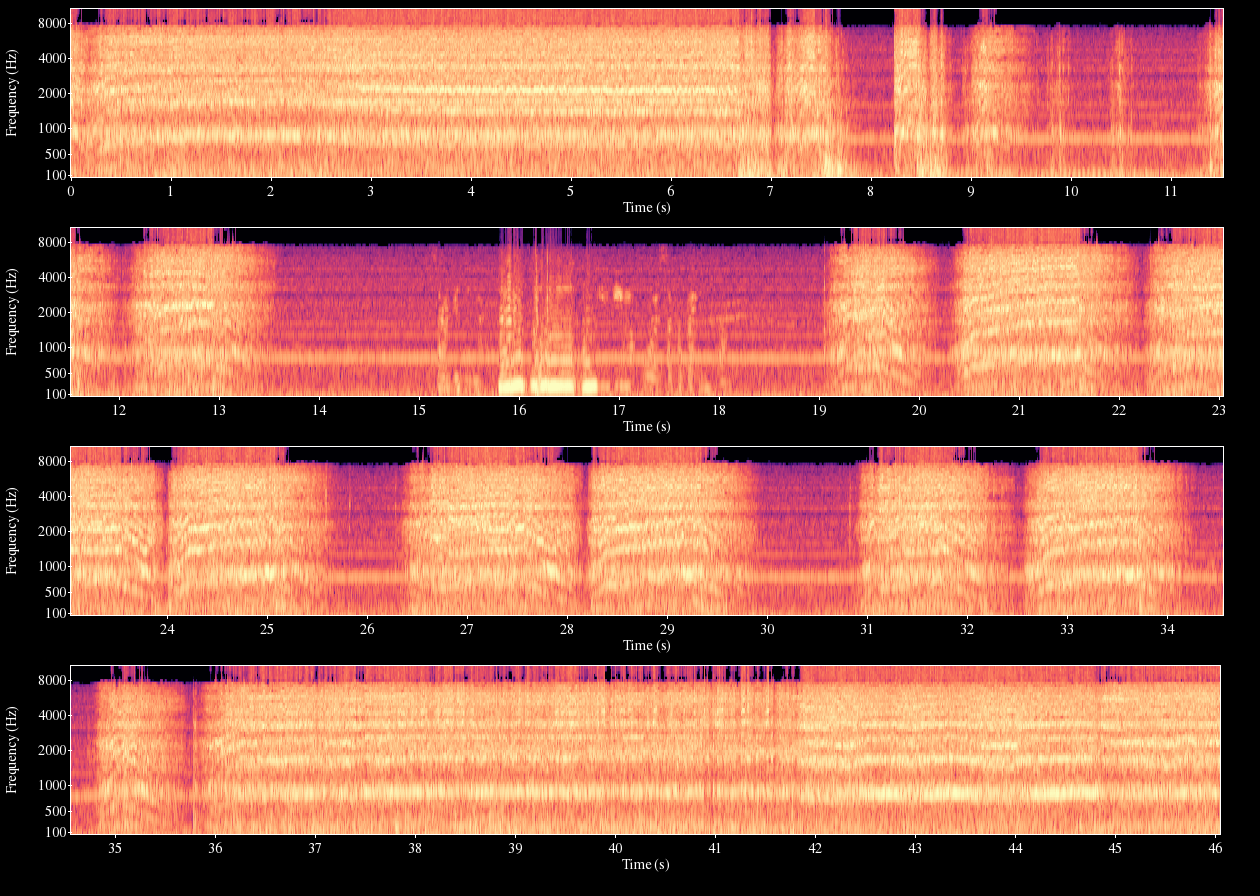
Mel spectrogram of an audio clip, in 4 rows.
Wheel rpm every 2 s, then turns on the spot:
190, 220, 210, 170, 40, 10, 80, 0, 0, 40, 120, 130, 100, 100, 100, 70, 110, 40, 190, 230, 230, 230, 220.
none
